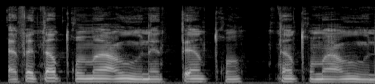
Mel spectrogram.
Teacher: تا کی آواز باریکی سے پڑھیں گے اور طا کی آواز موٹا کریں گے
